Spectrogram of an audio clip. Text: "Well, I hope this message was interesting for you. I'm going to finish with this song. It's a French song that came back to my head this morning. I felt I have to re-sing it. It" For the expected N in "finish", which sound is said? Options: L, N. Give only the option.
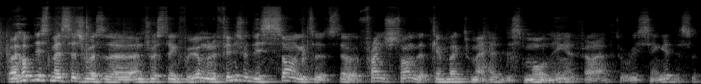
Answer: N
